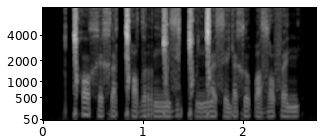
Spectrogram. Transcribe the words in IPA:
ǀʰ ɔ˦ x ɛ˨ x ɾ a˨ ǀʰ ɔ˨ dˤ e˦ r ŋ͡ǀ y˨ zʲ ɔ˦ ǀʰ u˨ ŋ͡ǀ æ˦ s e˨ j æ˦ x ɾ o˦ ɓ ɛ˨ zˤ o˦ f ɛ˦ nʲ

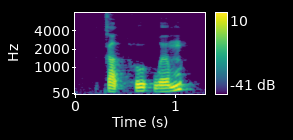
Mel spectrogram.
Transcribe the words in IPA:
k a˨˩ t̚ h u˧ h w ə˨˦ m

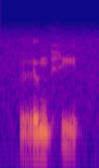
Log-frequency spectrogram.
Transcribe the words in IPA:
r ɯ˥˩ ŋ h i˨˩ t̚

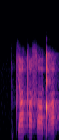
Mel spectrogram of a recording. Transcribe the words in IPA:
tʲ ɔ tˤ u sˤ ə˞ ɡ͡ǃ ɑ

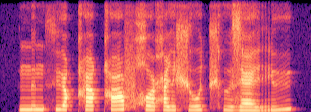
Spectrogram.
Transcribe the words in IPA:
n ɯ n θ y qʰ e qʰ ɑ f χ o ħ i ə̯ ʃ o t͡ʃʰ ɯ z æ ɪ̯ r y

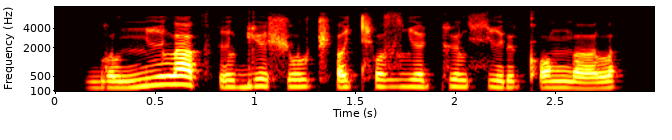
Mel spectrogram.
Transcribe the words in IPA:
ɡ ʊ˨ l ɲ i˦ l a˨ t͡sʼ i˨ l ɡʲ e˦˨ ʃ u˦ l t͡ʃʼ ɐ˦ cʰ ʊ˦ z ʎ e˦ kʲ ʊ˦ l ç i˨ ɾʲ ʊ˦ kʼ ɔ˦ ŋ ɐ˨˦ l

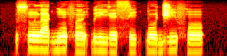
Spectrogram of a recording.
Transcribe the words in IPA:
s ũ˦ l a˦ ɡ͡b ũ˦˨ f ã˨ k͡p i˧ j e˨ s i˨ k͡p o˧ d͡ʒ i˦ f ɔ̃˧

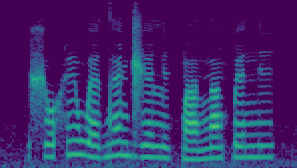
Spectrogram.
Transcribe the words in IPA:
ʃ o˧ h ĩ˦ w ɛ˧ d ɛ̃˦ d͡ʒ e˧ l i˨ k͡p ã˨ n ã˧ k͡p e˧ n i˧

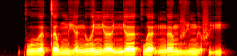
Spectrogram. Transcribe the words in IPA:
k w u˨˩ ə̯ t̪ ə˧ w m i˨˩ ə̯ n u˨˦ ə̯ ɲ əː˨˩ ɲ əː˨˦ k w ə̰ː˧˨ n ŋ əː˧ m v i˨˦ m ɨ̰˧˨ ə̯ f ḭ˧˥

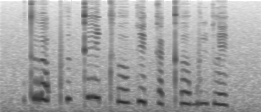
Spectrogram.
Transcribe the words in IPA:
t r ɔ˦˥ ʔ pʰ ɯ˦˥ k̚ t r i˥˩ ʔ tʰ oː˧ k eː˦˥ t̚ k a˨˩ k̚ tʰ ɤː˧ b u˧ n k l e˨˩ k̚

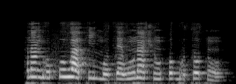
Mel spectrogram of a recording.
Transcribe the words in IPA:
ɾ ã˦ ɡ o˧ f o˦ w a˦˨ t i˧ m o˨ t ɛ˨ w ũ˨˦ ɾ ã˦˨ ʃ ũ˨ h o˧ ɡ o˨ t o˧ t ũ˨

